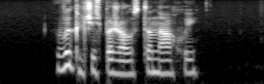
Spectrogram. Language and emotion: Russian, neutral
